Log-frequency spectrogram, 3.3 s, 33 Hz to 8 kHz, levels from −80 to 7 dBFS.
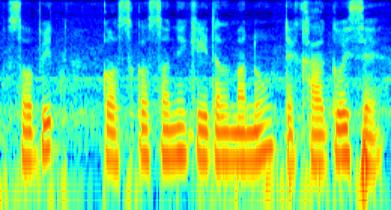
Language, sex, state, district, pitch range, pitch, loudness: Assamese, male, Assam, Kamrup Metropolitan, 125-140 Hz, 130 Hz, -16 LUFS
